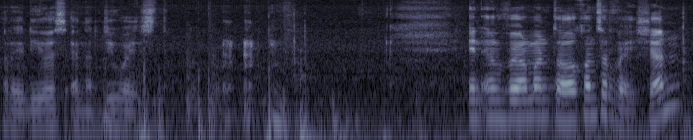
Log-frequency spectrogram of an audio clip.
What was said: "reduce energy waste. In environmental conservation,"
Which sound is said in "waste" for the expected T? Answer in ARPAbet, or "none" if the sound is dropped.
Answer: T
